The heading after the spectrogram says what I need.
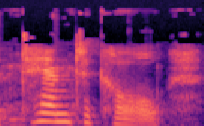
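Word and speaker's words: Tenikle: It's called a tentacle, but it's not spelled like an octopus's tentacle.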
